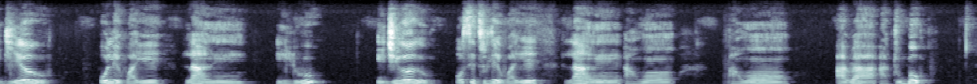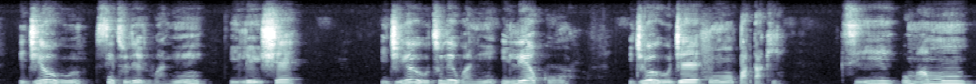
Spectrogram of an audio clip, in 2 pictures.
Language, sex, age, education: Yoruba, female, 30-45, tertiary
